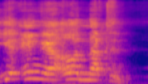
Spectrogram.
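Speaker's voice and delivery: accent from Guyana. Urging listeners to buy property: broad colloquial Guyanese speech. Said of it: "let me speak in Guyanese, colloquial".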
